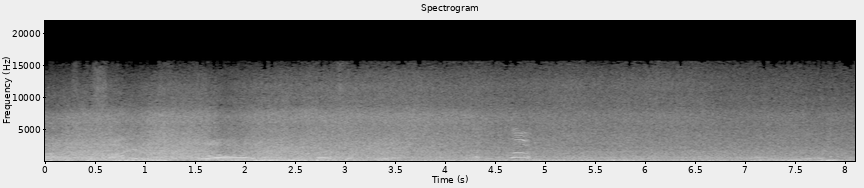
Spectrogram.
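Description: Big ocean surf breaking on coastal rocks: a heavy, steady rush of whitewater that slowly eases after the wave's burst.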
